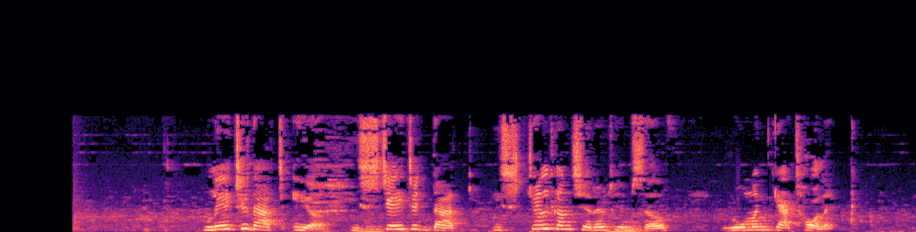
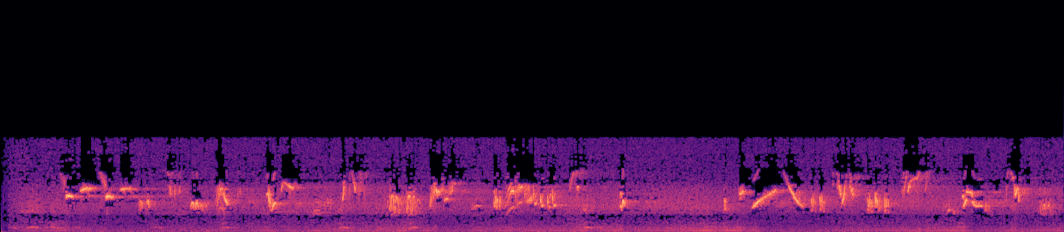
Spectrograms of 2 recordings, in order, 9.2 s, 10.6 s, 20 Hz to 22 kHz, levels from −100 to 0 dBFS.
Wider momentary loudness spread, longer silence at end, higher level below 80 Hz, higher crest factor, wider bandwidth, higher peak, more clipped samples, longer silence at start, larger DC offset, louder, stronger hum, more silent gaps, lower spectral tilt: second, 9 LU vs 16 LU; first, 0.6 s vs 0 s; first, -40 dBFS vs -64 dBFS; about the same, 16 dB vs 20 dB; first, 11.5 kHz vs 9.4 kHz; first, 0 dBFS vs -6 dBFS; neither; first, 0.75 s vs 0 s; neither; first, -14 LUFS vs -23 LUFS; neither; neither; first, -2.5 dB/octave vs -0.5 dB/octave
